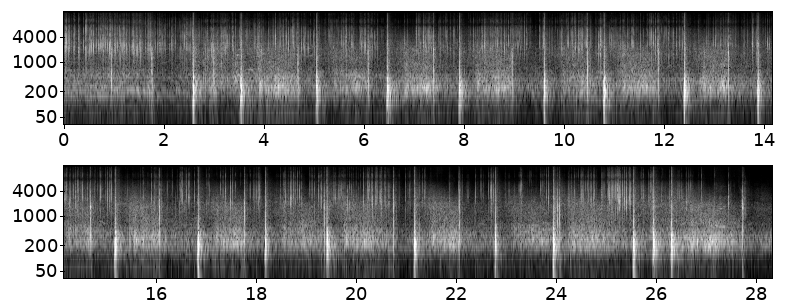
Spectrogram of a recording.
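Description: Aerial fireworks bursting overhead: a long series of sharp bangs, roughly one a second, over a continuous hiss.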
